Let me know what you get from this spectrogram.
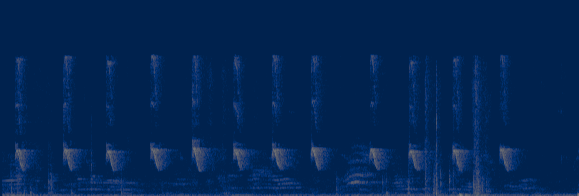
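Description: A bird calling over and over: a short high chirp that slides downward, about two a second. A sharp knock comes near the end.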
